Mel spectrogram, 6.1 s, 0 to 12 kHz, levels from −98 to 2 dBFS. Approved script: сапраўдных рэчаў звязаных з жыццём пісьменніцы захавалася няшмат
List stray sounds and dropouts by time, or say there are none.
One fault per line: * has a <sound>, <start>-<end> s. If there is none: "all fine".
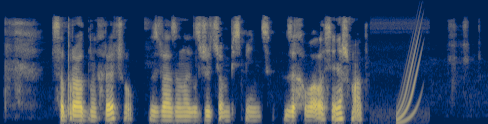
* has a chirp, 5.0-5.3 s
